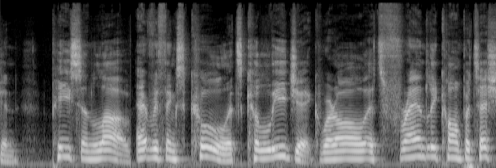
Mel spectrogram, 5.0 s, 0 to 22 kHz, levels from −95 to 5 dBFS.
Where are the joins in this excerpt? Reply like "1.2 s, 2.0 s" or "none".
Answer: 1.3 s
